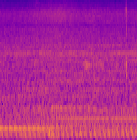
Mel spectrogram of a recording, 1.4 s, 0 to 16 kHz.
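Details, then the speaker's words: 1988 Daihatsu Hijet kei truck, 4WD, 550cc, 4-speed manual, about 23,000 km, just started cold: fast, even idle with a steady hum and no knocks or misses. A healthy cold fast idle. "So it's pretty cold right now, so it's idling high, but it starts right"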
